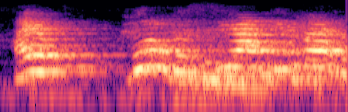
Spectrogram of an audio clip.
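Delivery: put-on a mother barking at her child to get ready; tense rushing. Shown as a demonstration.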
